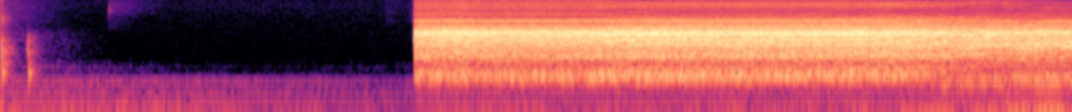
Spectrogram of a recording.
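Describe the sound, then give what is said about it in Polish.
After about two seconds of near silence, loud, steady FM (UKF) radio static hiss switches on abruptly when a player device is switched to its radio mode, and continues evenly to the end, with no voices. “Słyszymy szum ukf”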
